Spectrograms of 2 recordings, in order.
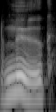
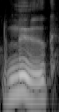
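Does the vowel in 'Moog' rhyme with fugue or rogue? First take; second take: fugue; fugue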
